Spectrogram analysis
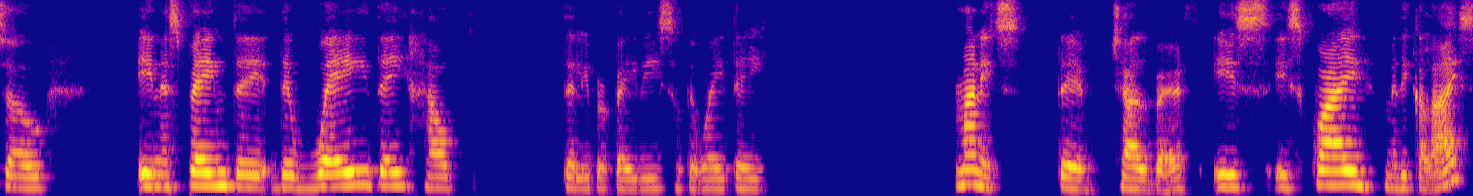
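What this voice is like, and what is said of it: Spanish accent. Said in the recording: “as you can see from my accent, I'm Spanish”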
